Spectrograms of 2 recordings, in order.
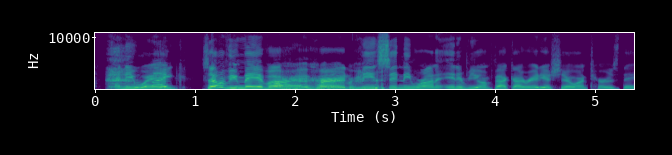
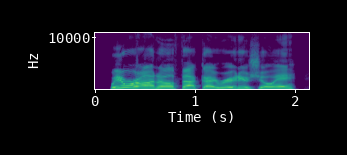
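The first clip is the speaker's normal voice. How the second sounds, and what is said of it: Put-on Canadian accent. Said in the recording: “That's Canadian. I'm from Irish to Canadian. ... I can't do accents because it'll go from Irish to Canadian to Cholo.”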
